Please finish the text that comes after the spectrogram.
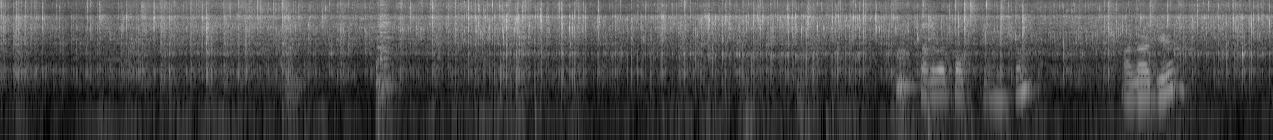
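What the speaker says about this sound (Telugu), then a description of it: "ఈ మిర్చి అనేది కొంచెం ఫ్రై అవ్వాలండి." Green chillies frying in oil in a home kitchen pan, a steady broadband sizzle throughout with a few short spoken words over it.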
